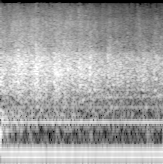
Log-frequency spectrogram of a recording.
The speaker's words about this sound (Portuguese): Quer aplaudir? Pode aplaudir, mas aplaude a Deus, é a mim não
